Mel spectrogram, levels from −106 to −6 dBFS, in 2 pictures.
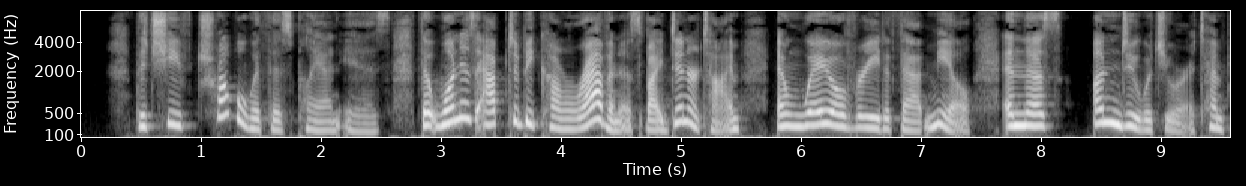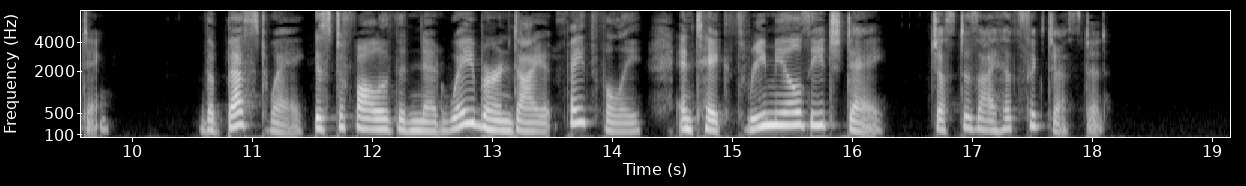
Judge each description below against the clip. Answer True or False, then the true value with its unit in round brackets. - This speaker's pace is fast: False (160 wpm)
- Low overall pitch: False (215 Hz)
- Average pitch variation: False (6.3 semitones)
